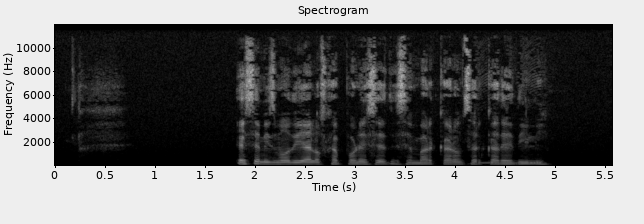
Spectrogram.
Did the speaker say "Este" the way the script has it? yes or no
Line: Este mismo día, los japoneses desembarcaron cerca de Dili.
no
